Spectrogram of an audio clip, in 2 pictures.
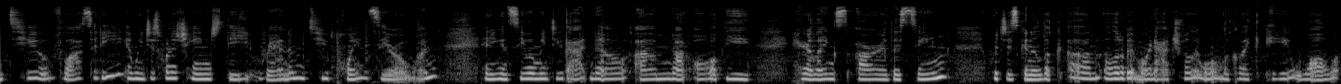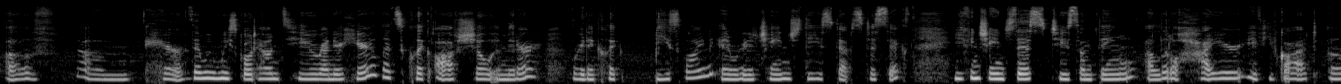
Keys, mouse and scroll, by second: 0.0-1.6 scroll down 3, 1.6-4.5 drag, 15.1-17.7 scroll down 10, 17.7 click, 19.2 click, 19.8-25.3 drag.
